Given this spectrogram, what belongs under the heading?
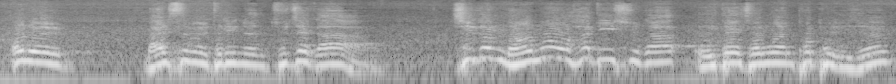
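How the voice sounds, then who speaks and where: Very high-voiced man giving a fiery speech. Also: a little hiss or hum, poor audio. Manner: combative, rhetorical, rising to shouts. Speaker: political rally speaker. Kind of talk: impassioned political speech to a gathering. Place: public gathering with a live audience.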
